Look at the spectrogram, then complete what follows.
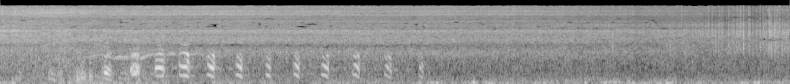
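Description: Coke and Mentos geyser erupting: a sudden loud hiss of soda spraying from the bottle, fading steadily. The sound comes from the explosive release of carbon dioxide from the soda. About a second in, a rapid run of short pitched notes sounds over the hiss for about two seconds.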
